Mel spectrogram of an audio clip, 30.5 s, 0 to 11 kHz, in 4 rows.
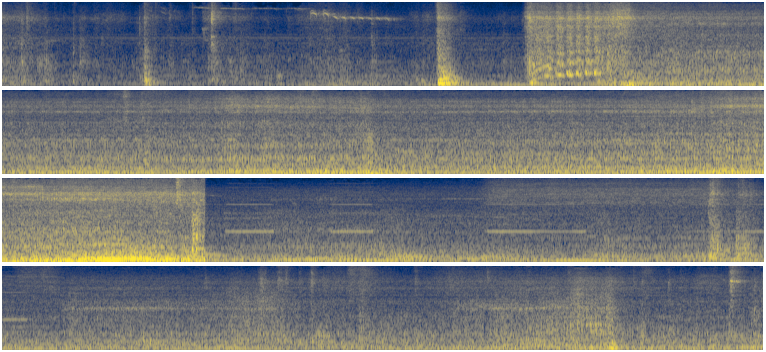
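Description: JLG 2630ES battery-electric scissor lift lowering its platform: a loud rushing noise from about five seconds in that cuts off suddenly at about seventeen seconds, then quieter running with a few short, high beeps.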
